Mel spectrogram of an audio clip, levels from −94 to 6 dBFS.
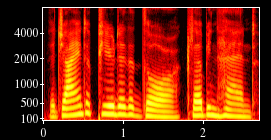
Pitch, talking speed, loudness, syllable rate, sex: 175 Hz, 200 wpm, -16 LUFS, 4.4 syllables/s, female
